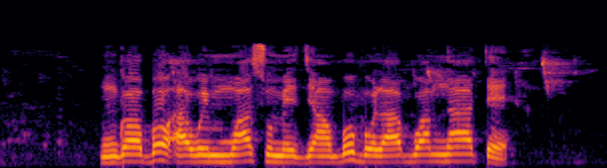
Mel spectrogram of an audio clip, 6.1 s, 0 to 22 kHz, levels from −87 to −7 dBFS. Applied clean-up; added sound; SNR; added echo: none; none; none; none.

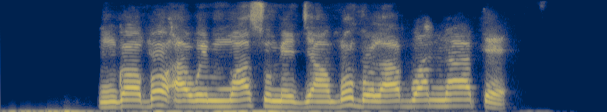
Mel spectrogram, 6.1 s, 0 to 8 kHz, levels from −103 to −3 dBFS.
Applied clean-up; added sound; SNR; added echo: neural mask model Resemble Enhance denoiser.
